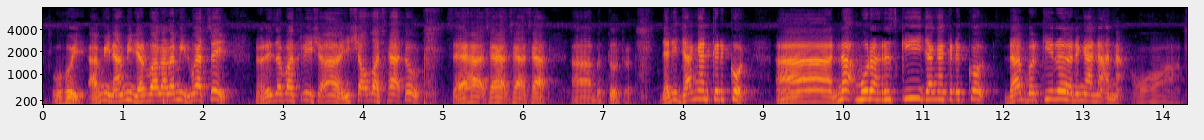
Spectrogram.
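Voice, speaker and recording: Older guy preaching on a live stream, bright voice, bouncy up and down, keeps saying ha. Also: fairly high pitch. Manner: chatty, repeats phrases, frequent "ha" interjections. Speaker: religious teacher. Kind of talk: live-stream religious advice, answering viewers.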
